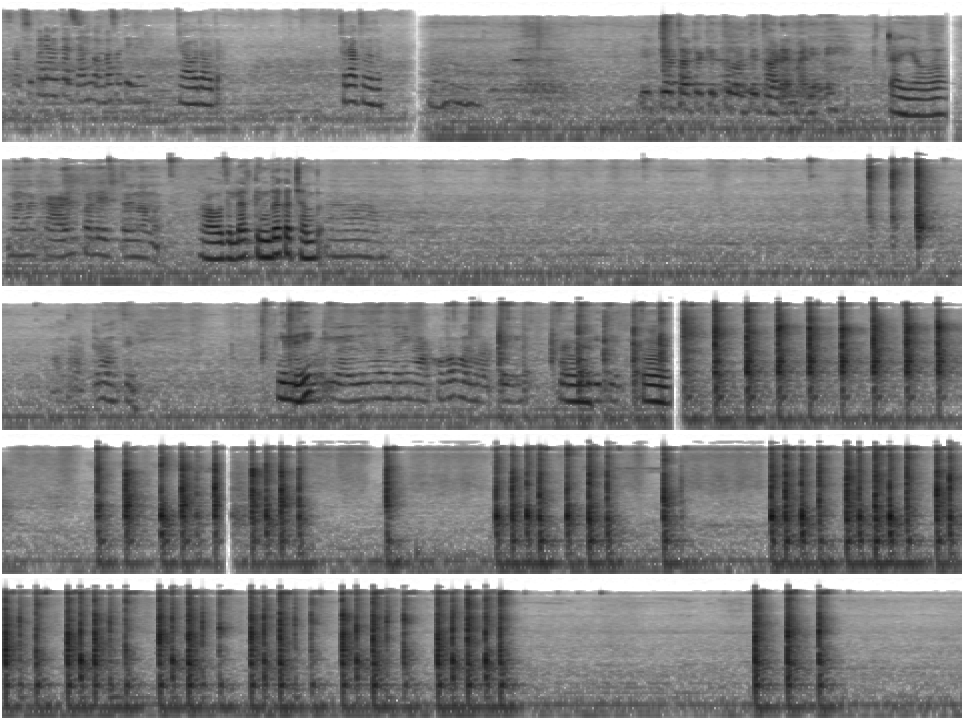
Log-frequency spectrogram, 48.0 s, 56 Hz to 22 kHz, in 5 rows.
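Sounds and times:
palms patting dough: 21.4 - 43.7.

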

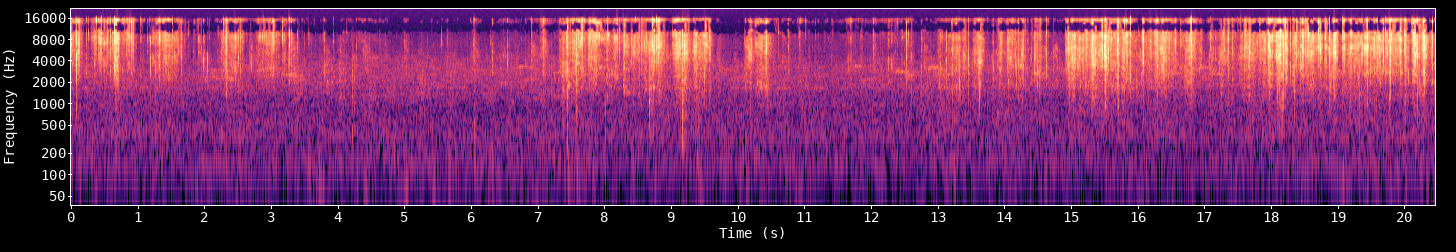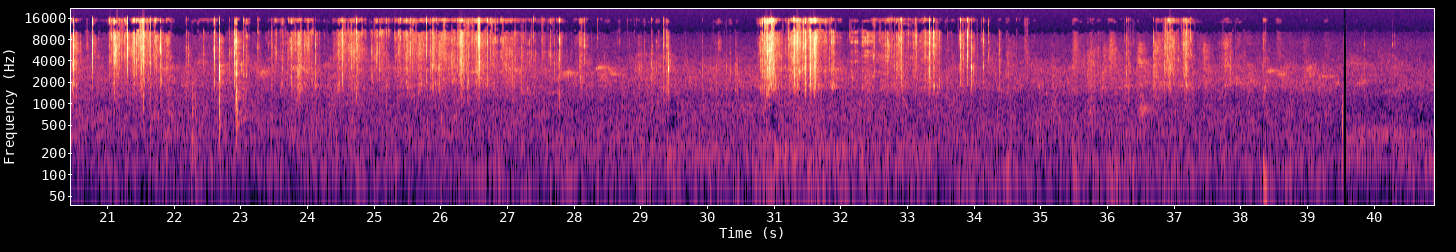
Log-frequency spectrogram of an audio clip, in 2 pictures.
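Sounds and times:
hands rustling dry bark chips: 0.0 - 4.6, 6.0 - 34.5, 36.5 - 38.6.

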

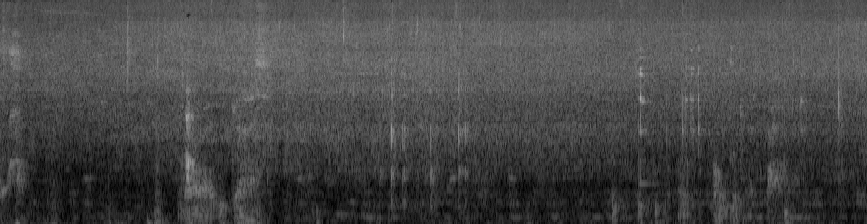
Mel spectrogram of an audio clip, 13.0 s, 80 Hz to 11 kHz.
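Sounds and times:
potatoes sizzling in frying pan: 0.6 - 13.0
spatula tapping pan: 5.7 - 7.1, 9.2 - 10.7.

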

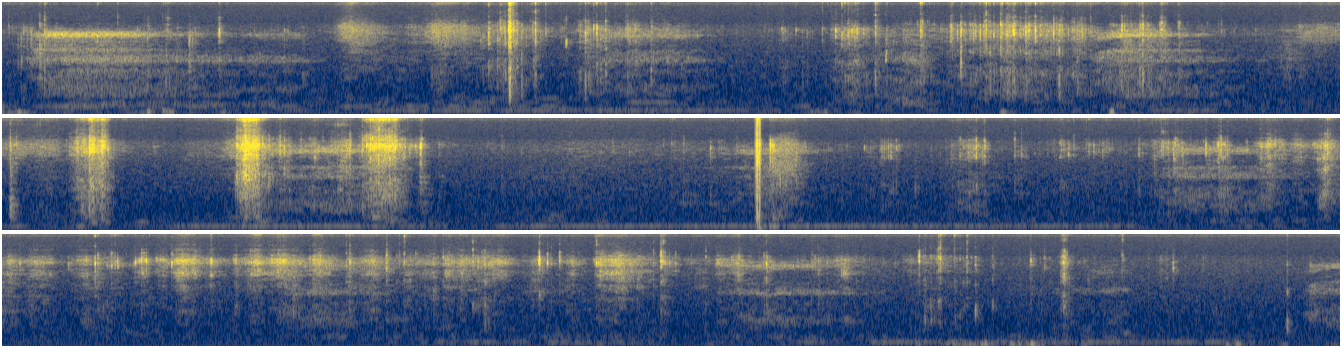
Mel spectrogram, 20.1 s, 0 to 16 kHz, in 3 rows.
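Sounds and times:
dry leaves rustling: 2.0 - 3.4, 4.0 - 6.0, 11.0 - 18.8.

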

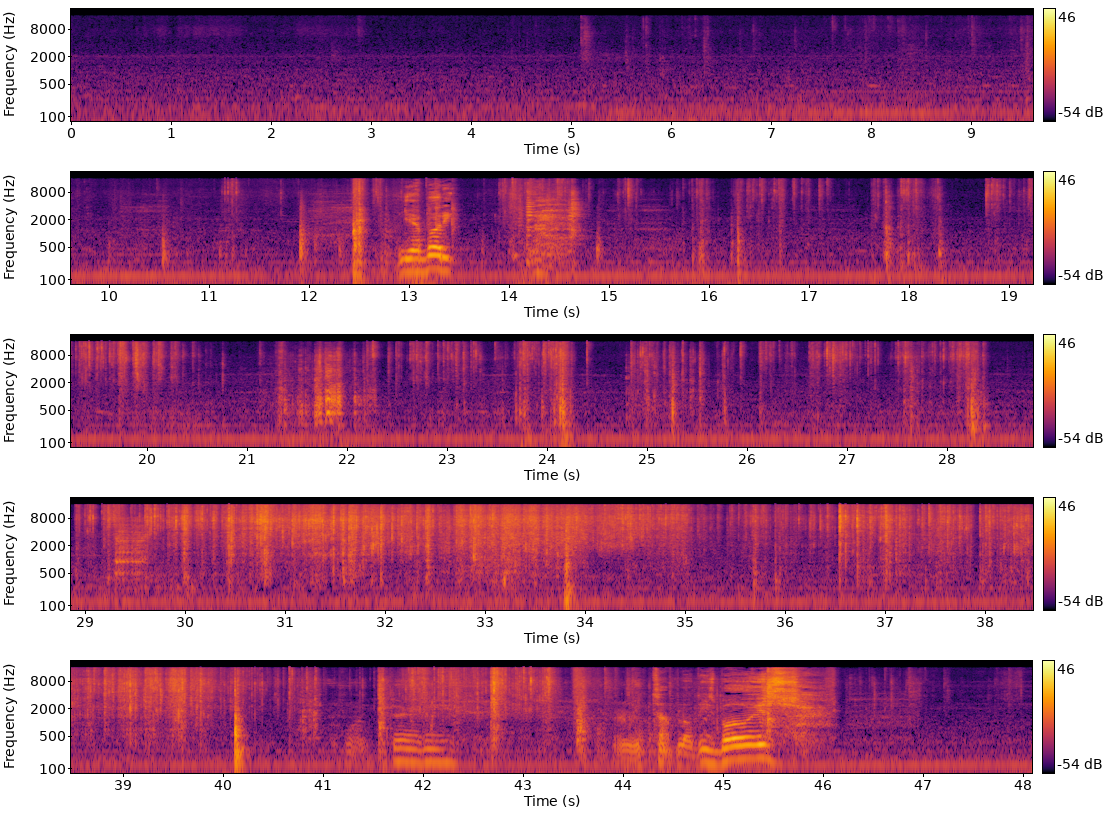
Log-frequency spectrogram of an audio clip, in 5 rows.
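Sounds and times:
steady low hum: 0.0 - 48.0
plastic wrapping crinkling: 13.9 - 45.6.

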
